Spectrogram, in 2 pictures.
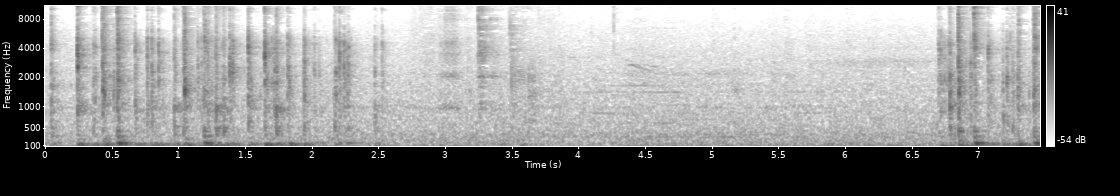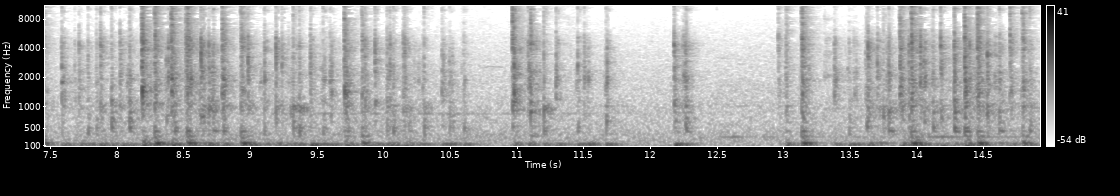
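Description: Fingertips type on a full-size white plastic keyboard with mint keycaps resting on a wooden desk. Bursts of quick, irregular key taps pair a low thud with bright, short clacks. A quiet pause of about three seconds falls near the middle, and a shorter break comes near the end.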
